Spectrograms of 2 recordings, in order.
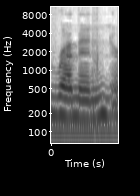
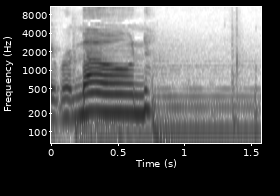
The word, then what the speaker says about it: Remon: It's spelled R-E-M-O-N. It looks like Remon, or that's how my phone pronounces it. It's pronounced kind of Frenchy, Remon. It's always fun to hear people try to pronounce it. I've heard people say Ramon, Raymond.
